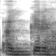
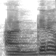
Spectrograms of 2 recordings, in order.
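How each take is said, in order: First: अग्रह with a short clipped अ at the start; wrong short vowel. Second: आग्रह with a long open आ at the start; correct long vowel. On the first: Teacher showing students the wrong form, short अ in अग्रह. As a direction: say अग्रह with a quick short first अ. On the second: Teacher showing students the right form, long आ in आग्रह. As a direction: say आग्रह stretching the first आ, clearly long. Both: Shown as a demonstration. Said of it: "ये अग्रह शब्द नहीं होता".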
